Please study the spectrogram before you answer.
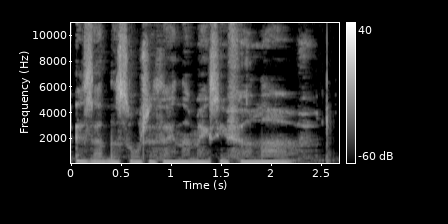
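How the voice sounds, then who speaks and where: A British woman voicing a sweet, motherly, possessive demon girlfriend in a slow, cooing, breathy whisper for intimate ASMR roleplay. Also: mid-range voice, monotone, mellow, no echo, studio quality. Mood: adoring, soothing. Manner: slow, cooing, full of pet names.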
